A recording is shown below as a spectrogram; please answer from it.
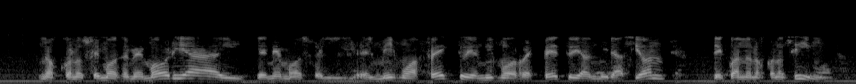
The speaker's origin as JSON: {"language": "Spanish", "town": "Balcarce", "region": "Buenos Aires Province", "country": "Argentina", "tie": "born there", "lives_now": "Bahía Blanca, Argentina", "said": "Yo nací en Balcarce y viví muchísimos años en Buenos Aires. Hasta hace 10, 11 años que nos vinimos a vivir acá."}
